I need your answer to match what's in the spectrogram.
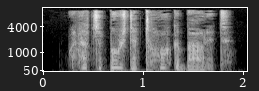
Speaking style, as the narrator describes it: Benny hissed at Renna

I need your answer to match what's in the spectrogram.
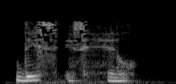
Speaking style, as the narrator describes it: He gritted his teeth and hissed

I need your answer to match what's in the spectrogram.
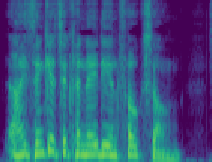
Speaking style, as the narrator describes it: said Frère Simon, his voice slightly higher than usual

